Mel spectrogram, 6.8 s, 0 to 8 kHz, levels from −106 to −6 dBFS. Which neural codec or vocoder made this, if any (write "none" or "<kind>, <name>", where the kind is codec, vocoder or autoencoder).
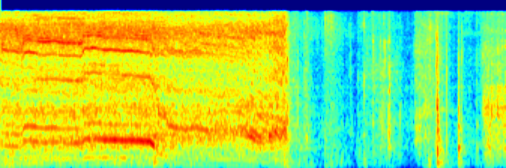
none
